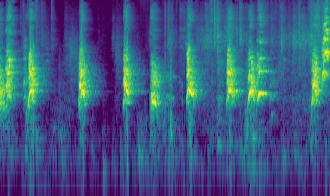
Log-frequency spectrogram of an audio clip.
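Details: Pet Shih Tzu dogs, a pack, excitedly playing with balloons indoors during rainy British weather; loud high barks repeated roughly every half second to second, singly and in pairs, clear and dominant.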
